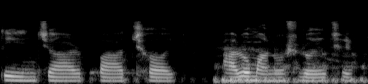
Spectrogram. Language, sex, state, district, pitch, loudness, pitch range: Bengali, female, West Bengal, Kolkata, 170 Hz, -24 LUFS, 165-185 Hz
